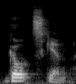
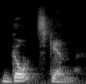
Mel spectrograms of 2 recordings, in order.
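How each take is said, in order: Both takes have the same delivery.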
